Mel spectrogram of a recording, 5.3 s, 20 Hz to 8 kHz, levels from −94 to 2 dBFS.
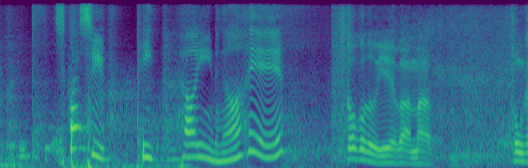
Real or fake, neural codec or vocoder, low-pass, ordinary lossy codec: fake; codec, 16 kHz in and 24 kHz out, 0.9 kbps, LongCat-Audio-Codec, four codebook decoder; 7.2 kHz; none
